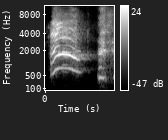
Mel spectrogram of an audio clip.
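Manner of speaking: high, loud playful scream; mock child shriek. Mother imitating her daughter's startled laughing scream. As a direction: squeal like a startled kid.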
